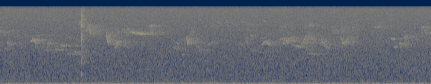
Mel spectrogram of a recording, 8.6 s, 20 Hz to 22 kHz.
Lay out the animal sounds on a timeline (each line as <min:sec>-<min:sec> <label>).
0:00.0-0:08.6 Red-eyed Vireo (Vireo olivaceus)
0:03.8-0:05.3 Blackburnian Warbler (Setophaga fusca)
